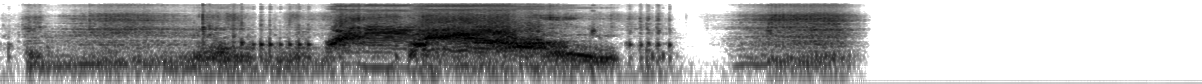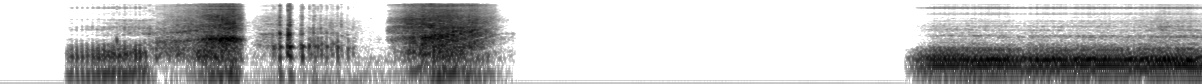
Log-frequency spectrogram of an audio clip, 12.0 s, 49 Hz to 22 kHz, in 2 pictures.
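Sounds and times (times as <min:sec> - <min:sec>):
mountain lion growling: 0:00.0 - 0:03.4, 0:06.3 - 0:08.6.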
